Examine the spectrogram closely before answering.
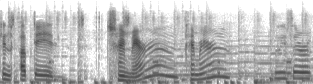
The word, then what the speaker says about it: chimera: Chimera? I believe they were called. Well, it's pronounced chimera, but I don't think they spelled it right.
